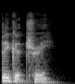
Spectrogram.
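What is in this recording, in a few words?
"bigotry", British English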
